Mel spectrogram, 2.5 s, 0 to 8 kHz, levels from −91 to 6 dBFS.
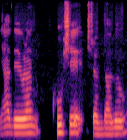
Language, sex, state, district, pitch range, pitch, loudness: Konkani, male, Goa, North and South Goa, 140-155 Hz, 150 Hz, -20 LUFS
